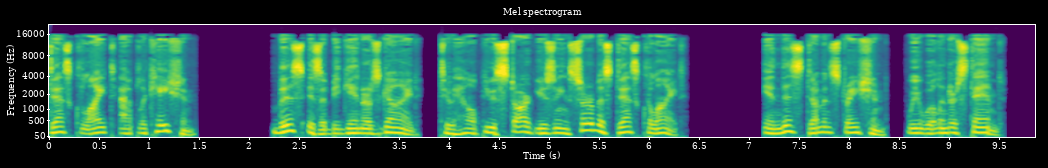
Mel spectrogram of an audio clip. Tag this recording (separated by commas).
Speech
